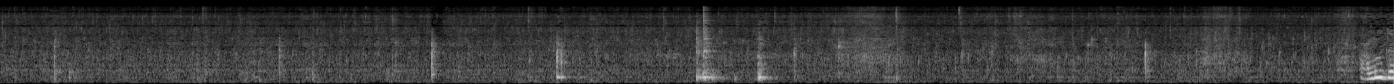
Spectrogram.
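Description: Potatoes going into a pan of sizzling, browned country chicken, a quiet, continuous fry hiss broken by scattered taps and scrapes of a spoon, growing louder near the end.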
